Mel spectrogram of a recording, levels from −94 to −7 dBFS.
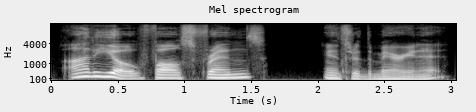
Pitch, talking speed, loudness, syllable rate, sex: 135 Hz, 120 wpm, -19 LUFS, 5.5 syllables/s, male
